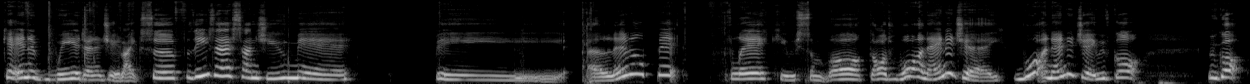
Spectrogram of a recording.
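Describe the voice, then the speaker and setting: A woman's voice: fairly high pitch, sing-song, slow pace, dark tone. A woman giving a casual, rambling tarot reading, chatty and prone to giggles. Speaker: tarot reader.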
